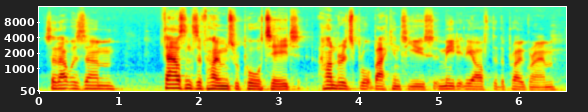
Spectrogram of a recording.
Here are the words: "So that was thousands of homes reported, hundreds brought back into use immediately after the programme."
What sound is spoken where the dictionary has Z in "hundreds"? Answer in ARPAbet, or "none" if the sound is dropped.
Z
